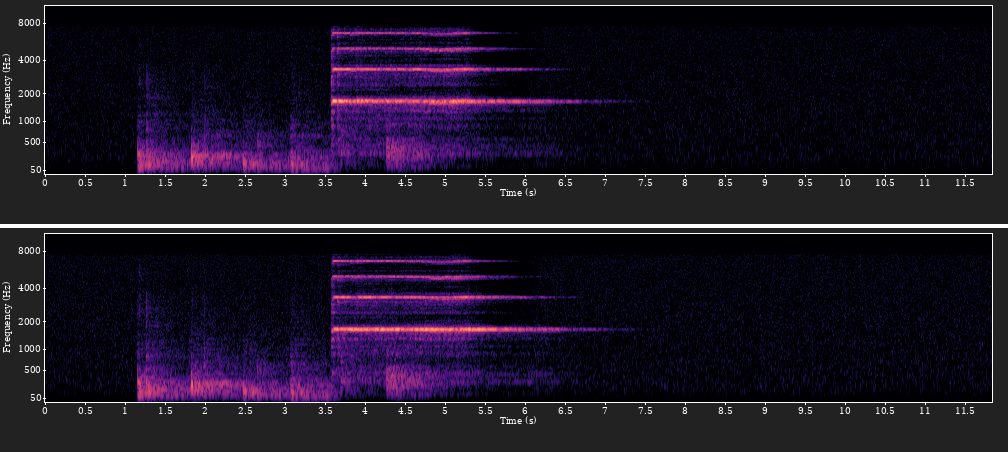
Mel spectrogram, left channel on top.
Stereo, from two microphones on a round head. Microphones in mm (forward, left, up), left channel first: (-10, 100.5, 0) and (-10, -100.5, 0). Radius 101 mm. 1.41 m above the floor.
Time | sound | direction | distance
1.1 | footsteps | 25° right (ahead or behind) | 1.5 m
3.6 | a violin | 70° left (ahead or behind) | 3 m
